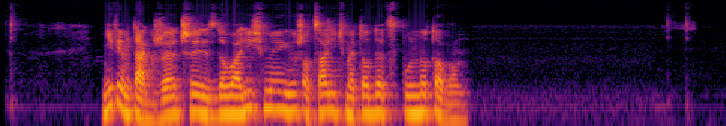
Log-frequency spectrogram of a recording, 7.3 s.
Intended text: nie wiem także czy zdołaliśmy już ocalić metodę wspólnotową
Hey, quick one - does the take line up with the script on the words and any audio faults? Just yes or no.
yes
